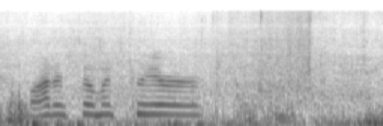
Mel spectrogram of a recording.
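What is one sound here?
A young woman talks close by, outdoors in wind.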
